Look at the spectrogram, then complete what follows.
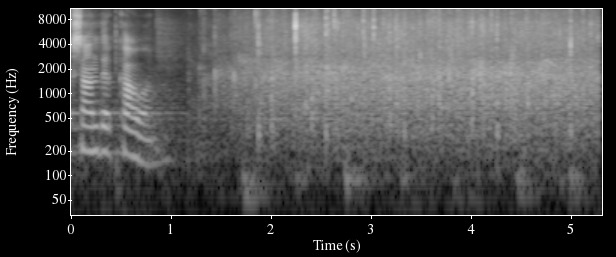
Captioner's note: audience applauding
